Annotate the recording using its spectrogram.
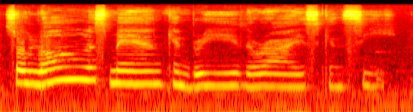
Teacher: there are five pairs of stress and unstressed syllables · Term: iambic pentameter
